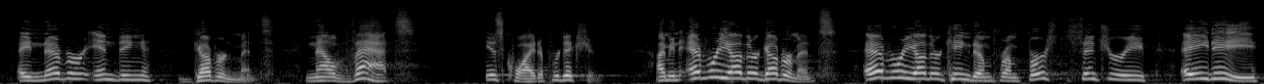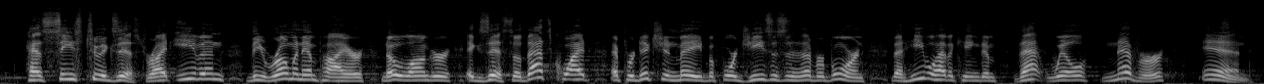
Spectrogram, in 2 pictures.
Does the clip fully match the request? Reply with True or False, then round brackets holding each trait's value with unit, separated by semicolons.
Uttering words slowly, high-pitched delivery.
True (130 wpm; 210 Hz)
